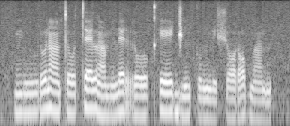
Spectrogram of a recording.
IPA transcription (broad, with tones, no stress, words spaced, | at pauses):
muː˨ɾʊ˦ ɾã˨to˨ tɛ˦lã˨m nɛ˦roː˨kʰeː˦d͡ʒĩ˨ kʊ˨ŋɪ˨ ʃɔ˨ ɾɔ˦bã˨n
